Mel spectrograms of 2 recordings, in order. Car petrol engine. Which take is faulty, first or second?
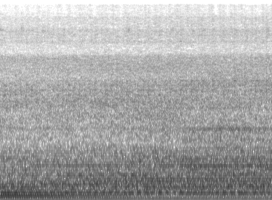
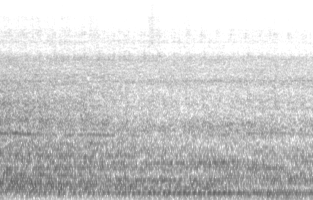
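first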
